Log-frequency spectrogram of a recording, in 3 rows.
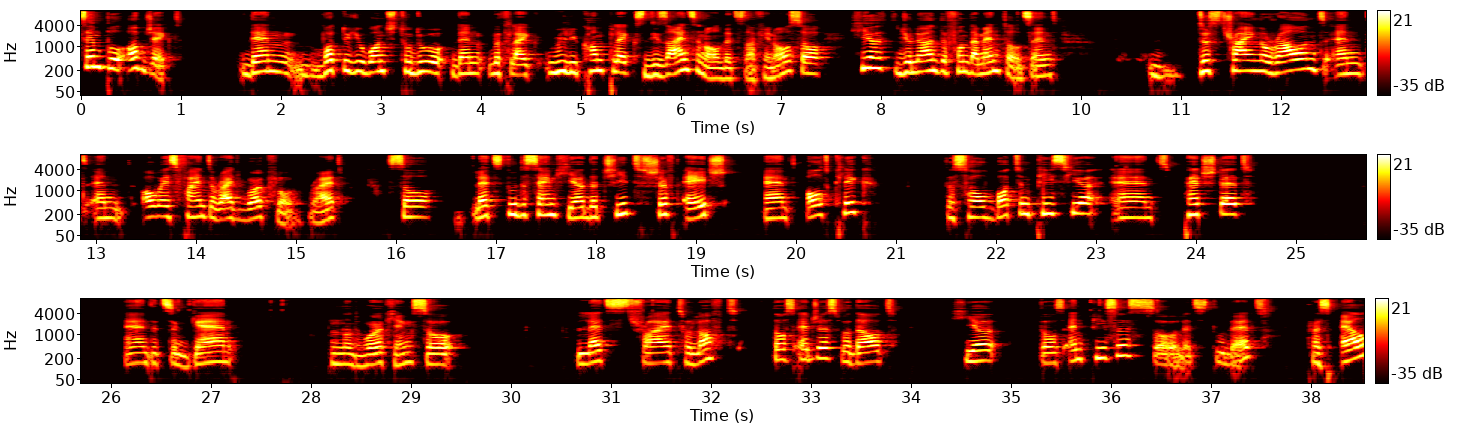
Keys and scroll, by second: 12.3 Escape, 13.9 Tab, 18.4 h, 19.3 2, 26.1 Escape, 38.1 i.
